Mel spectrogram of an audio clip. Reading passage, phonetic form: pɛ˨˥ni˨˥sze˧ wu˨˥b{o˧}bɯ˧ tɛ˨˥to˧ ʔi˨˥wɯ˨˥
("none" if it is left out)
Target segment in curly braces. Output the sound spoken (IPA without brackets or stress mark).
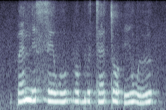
o˧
